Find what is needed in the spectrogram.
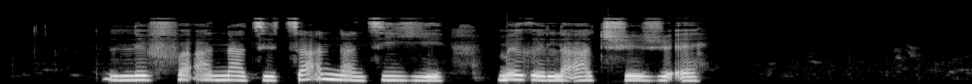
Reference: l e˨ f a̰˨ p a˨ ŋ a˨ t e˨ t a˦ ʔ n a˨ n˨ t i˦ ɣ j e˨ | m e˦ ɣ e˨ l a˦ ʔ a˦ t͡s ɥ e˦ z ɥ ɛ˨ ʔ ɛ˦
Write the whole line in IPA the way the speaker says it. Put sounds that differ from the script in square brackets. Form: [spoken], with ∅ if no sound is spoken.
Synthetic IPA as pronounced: l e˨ f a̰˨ [ʔ] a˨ [n] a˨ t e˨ [t͡s] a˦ ʔ n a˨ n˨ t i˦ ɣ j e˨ | m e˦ ɣ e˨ l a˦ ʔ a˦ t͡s ɥ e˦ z ɥ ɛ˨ ʔ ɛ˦

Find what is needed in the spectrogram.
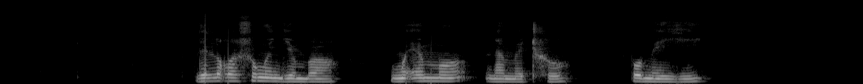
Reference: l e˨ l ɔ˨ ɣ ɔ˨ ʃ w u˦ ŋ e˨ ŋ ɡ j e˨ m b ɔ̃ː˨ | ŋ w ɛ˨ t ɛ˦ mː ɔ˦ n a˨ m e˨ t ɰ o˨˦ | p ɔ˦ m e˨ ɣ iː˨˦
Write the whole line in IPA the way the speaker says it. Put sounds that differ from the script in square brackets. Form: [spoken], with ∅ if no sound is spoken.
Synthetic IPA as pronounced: l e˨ l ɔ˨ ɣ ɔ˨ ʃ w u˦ ŋ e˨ ŋ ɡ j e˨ m b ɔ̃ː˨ | ŋ w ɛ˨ [ʔ] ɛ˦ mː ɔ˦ n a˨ m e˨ t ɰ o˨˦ | p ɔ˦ m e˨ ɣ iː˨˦

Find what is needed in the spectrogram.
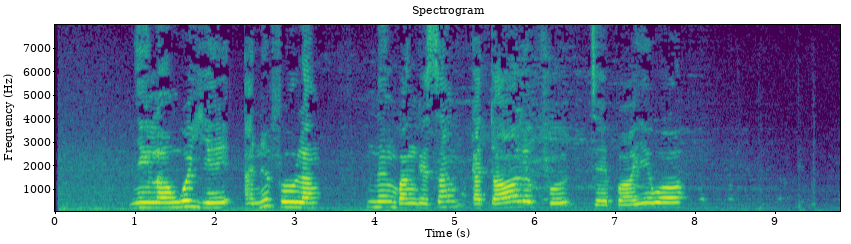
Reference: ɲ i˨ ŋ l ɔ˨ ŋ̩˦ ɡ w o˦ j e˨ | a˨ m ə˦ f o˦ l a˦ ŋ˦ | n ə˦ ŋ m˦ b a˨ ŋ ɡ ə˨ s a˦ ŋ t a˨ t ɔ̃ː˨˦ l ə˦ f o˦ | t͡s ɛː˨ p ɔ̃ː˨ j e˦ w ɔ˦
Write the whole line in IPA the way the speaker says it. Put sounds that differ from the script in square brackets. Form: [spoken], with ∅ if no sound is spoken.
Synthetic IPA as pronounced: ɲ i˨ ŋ l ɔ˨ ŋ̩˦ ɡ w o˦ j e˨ | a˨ [n] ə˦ f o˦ l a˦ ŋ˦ | n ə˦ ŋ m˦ b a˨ ŋ ɡ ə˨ s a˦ ŋ [k] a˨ t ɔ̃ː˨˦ l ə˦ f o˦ | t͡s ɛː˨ p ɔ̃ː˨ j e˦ w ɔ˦

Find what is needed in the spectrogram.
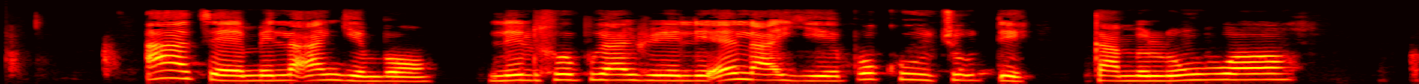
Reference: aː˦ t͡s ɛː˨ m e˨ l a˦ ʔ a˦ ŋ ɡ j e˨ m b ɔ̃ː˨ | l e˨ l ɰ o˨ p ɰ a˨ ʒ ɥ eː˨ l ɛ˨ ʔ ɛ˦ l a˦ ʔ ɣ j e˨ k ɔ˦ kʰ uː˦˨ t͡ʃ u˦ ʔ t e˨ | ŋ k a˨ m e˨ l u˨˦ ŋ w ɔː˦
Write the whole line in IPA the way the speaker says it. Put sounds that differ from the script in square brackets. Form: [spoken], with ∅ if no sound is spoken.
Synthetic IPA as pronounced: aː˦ t͡s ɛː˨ m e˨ l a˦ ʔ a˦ ŋ ɡ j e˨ m b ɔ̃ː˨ | l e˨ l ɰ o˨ p ɰ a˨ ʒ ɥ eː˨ l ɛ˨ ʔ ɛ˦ l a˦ ʔ ɣ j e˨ [p] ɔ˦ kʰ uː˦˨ t͡ʃ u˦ ʔ t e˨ | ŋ k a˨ m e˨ l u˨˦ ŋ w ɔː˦

